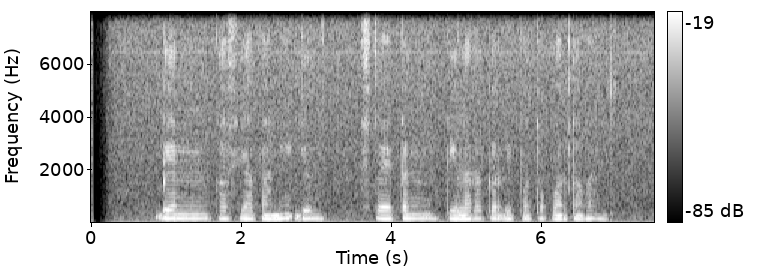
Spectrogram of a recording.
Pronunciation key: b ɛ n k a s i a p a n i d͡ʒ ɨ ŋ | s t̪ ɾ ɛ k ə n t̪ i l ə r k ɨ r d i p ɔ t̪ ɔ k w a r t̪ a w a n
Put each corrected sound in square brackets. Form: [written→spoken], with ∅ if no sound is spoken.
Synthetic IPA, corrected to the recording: b ɛ n k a s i a p a n i d͡ʒ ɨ ŋ | s t̪ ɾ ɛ [k→p] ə n t̪ i l ə r k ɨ r d i p ɔ t̪ ɔ k w a r t̪ a w a n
